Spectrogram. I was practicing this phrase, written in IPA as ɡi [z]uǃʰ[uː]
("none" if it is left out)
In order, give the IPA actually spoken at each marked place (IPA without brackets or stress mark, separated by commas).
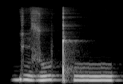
z, uː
